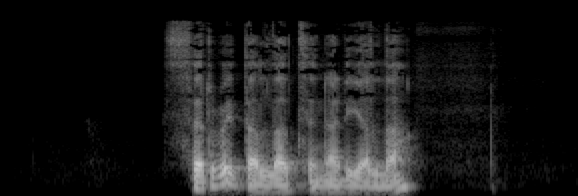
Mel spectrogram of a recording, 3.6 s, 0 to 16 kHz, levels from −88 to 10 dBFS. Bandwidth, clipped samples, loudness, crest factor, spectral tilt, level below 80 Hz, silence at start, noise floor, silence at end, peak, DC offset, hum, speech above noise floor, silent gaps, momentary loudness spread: 11.5 kHz; under 0.1%; -23 LUFS; 20 dB; -6.5 dB/octave; -52 dBFS; 1.05 s; -78 dBFS; 1.05 s; -4 dBFS; under 0.1%; none; 56 dB; none; 11 LU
